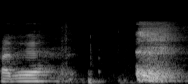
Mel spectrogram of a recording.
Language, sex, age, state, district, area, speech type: Bodo, male, 30-45, Assam, Kokrajhar, rural, spontaneous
